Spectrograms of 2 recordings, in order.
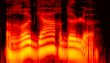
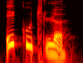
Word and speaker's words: regarde-le: Remember that if you've got, in some situations, the pronoun le, and if it comes after your verb, like in that case, then you will have to pronounce it. Okay, so regarde-le, regarde-le, all right, regarde-le, écoute-le,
